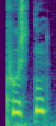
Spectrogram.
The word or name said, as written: pusten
